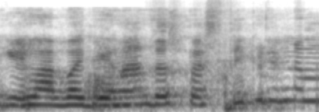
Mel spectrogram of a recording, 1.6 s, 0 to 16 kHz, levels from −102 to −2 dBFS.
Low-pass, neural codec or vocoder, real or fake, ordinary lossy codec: 14.4 kHz; codec, 44.1 kHz, 3.4 kbps, Pupu-Codec; fake; Opus, 32 kbps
